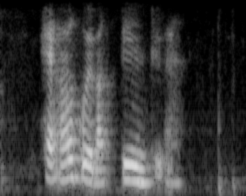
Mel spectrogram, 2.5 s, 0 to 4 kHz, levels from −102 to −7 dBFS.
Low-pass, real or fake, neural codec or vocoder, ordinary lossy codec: 3.6 kHz; fake; codec, 16 kHz in and 24 kHz out, 1.1 kbps, FireRedTTS-2 codec; Opus, 24 kbps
